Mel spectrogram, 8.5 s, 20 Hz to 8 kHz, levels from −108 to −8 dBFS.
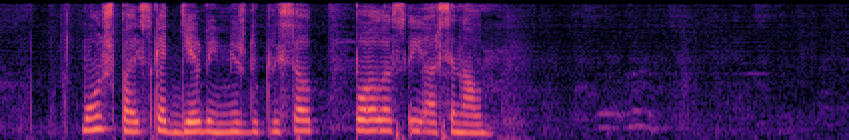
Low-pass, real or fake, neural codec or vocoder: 7.2 kHz; fake; vocoder, 44.1 kHz, 128 mel bands, Pupu-Vocoder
